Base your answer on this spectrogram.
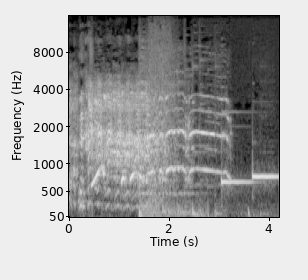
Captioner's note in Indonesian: tertawa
